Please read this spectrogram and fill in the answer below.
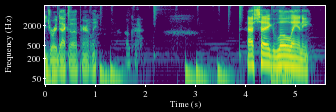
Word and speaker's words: Droideka: It's Droideka. A lot of people get triggered when you say Droideka, apparently.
